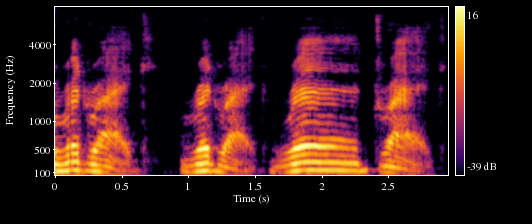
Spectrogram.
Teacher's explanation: I kind of move the D over to the rag and say drag.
